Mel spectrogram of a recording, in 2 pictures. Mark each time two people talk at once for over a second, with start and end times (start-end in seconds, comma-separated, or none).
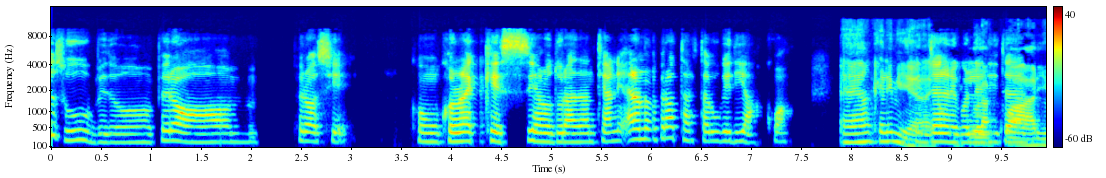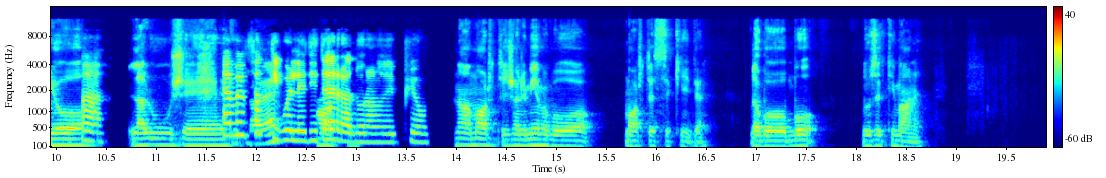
8.6-10.5, 11.7-13.1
